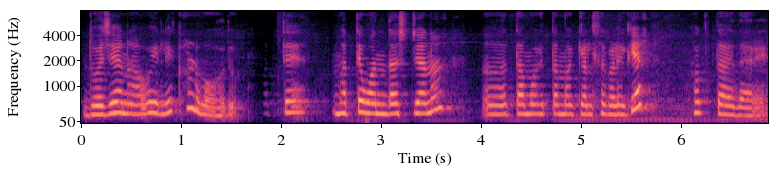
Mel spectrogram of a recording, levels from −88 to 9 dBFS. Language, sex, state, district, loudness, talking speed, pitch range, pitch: Kannada, female, Karnataka, Raichur, -17 LUFS, 115 wpm, 250-290 Hz, 265 Hz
